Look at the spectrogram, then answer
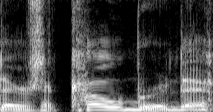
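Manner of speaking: put-on frantic, alarmed, panicked yell. Retelling a golf partner running from a snake: imitating a panicked yell. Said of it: "And he was yelling".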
